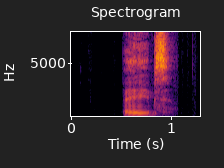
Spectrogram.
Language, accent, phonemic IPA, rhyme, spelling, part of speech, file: English, US, /beɪbz/, -eɪbz, babes, noun, En-us-babes.ogg
- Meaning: 1. plural of babe 2. Alternative form of babe (“as a term of endearment to a loved one”)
